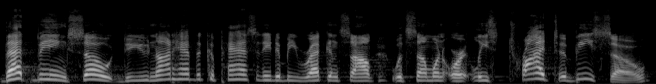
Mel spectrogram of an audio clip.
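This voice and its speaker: A pastor with a high-pitched, expressive, fairly bright voice preaches at normal speed in a church sanctuary, the hall reverberant. His sermon is conversational, full of questions to the congregation and jokes with them.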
